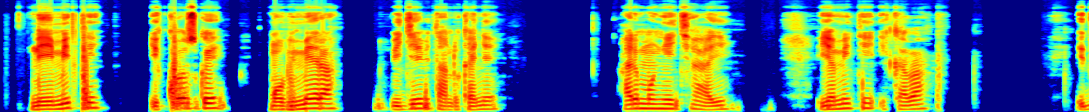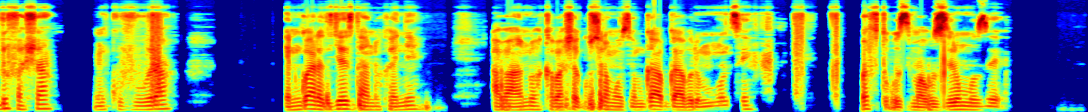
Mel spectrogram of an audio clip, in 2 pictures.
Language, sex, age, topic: Kinyarwanda, male, 18-24, health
